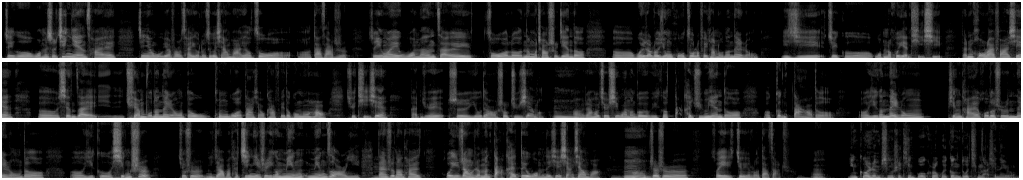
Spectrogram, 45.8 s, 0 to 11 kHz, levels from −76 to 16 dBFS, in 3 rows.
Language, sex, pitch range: Chinese, female, 190-235 Hz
